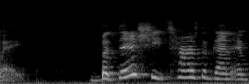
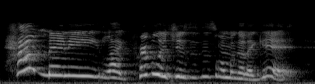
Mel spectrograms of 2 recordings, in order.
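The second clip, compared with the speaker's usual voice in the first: exasperated outburst; 8 semitones higher than usual. Real, not acted. Ranting about Serena's privileges.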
